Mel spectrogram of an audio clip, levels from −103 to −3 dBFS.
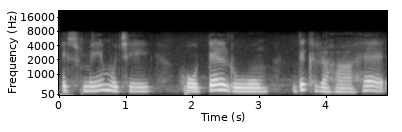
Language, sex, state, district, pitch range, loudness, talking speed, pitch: Hindi, female, Madhya Pradesh, Katni, 180-220 Hz, -17 LUFS, 85 wpm, 200 Hz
